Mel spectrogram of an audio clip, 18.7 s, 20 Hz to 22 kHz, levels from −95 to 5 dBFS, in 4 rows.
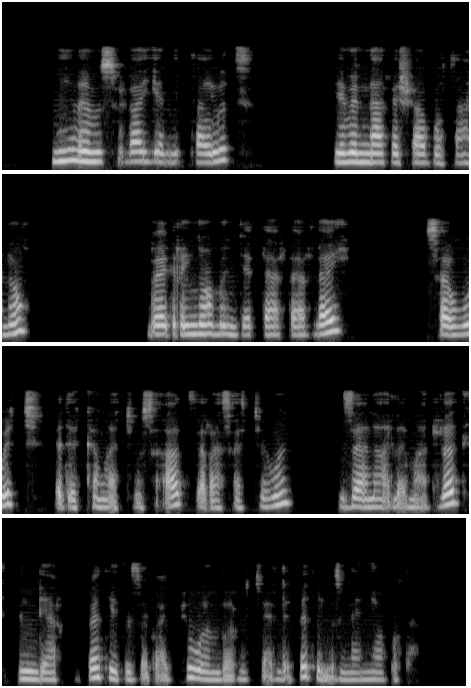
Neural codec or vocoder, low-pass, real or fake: codec, 16 kHz, 4 kbps, FunCodec, trained on LibriTTS, 50 frames a second; 7.2 kHz; fake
